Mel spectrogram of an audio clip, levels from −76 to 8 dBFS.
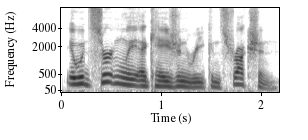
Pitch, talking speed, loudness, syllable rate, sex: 155 Hz, 135 wpm, -17 LUFS, 5.7 syllables/s, male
